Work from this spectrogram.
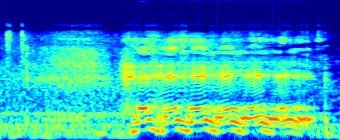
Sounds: Laughter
